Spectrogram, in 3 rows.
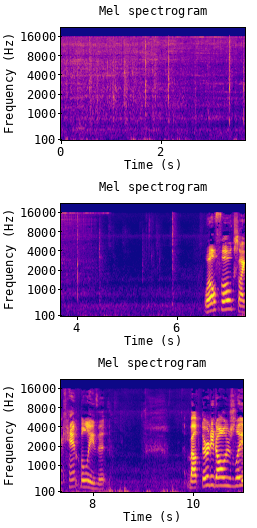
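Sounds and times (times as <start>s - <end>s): model locomotive motor whir: 0.0s - 4.6s
wheels clicking on rails: 0.0s - 4.7s.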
